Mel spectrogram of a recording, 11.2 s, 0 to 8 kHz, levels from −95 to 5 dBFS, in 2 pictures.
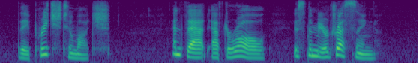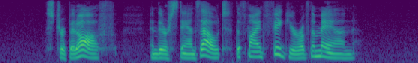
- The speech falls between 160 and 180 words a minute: No, slow, 135 wpm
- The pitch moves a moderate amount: No, wide, 5.7 semitones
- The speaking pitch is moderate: Yes, medium, 180 Hz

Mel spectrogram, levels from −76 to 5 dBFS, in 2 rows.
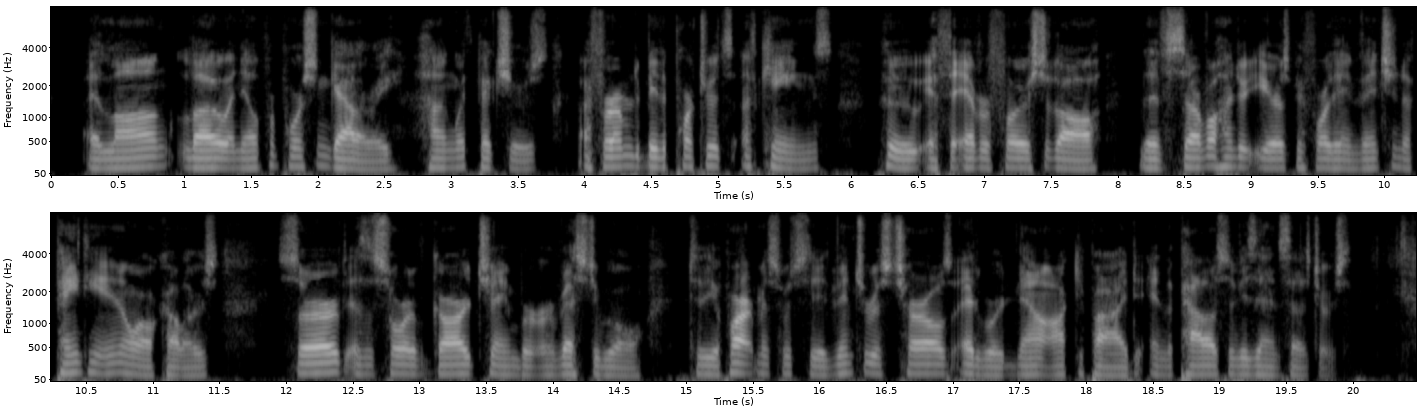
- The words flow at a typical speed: Yes, average, 180 wpm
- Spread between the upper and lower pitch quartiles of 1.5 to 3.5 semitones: Yes, narrow, 2.4 semitones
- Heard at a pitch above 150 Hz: No, low, 115 Hz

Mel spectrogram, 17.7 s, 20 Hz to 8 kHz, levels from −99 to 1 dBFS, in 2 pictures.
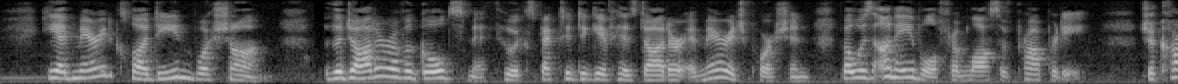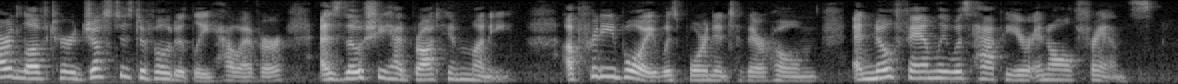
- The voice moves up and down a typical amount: No, wide, 6.4 semitones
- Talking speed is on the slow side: No, average, 190 wpm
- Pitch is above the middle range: Yes, high, 200 Hz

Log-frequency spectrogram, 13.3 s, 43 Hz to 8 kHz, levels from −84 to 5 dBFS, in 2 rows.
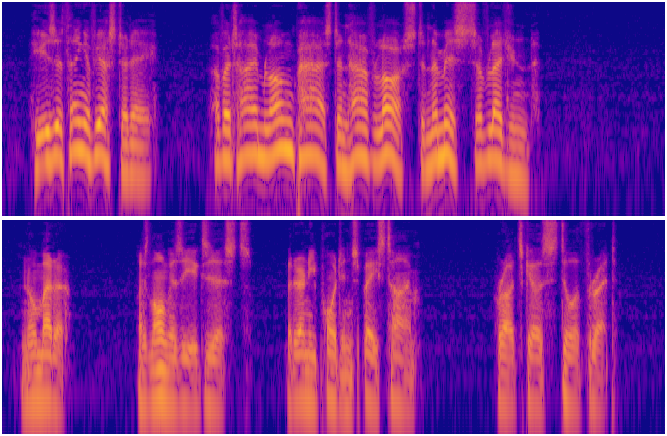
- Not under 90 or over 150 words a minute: No, average, 165 wpm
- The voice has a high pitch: No, medium, 150 Hz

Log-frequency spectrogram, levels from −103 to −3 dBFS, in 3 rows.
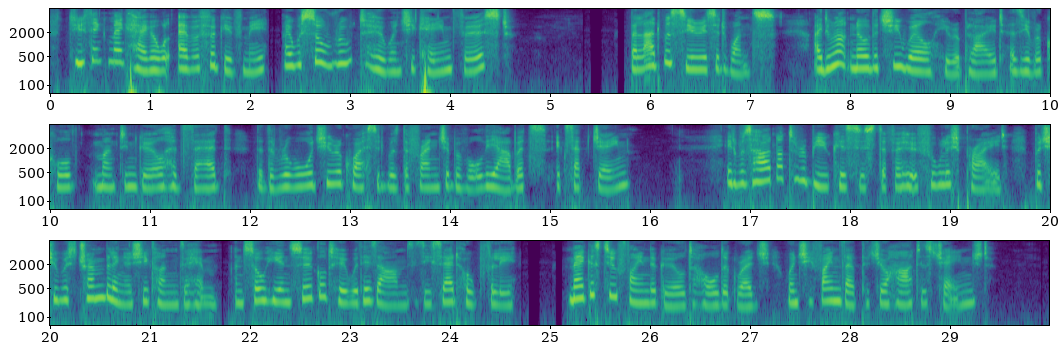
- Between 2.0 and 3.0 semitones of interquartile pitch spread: No, average, 3.4 semitones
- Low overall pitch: No, high, 230 Hz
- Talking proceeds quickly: Yes, fast, 215 wpm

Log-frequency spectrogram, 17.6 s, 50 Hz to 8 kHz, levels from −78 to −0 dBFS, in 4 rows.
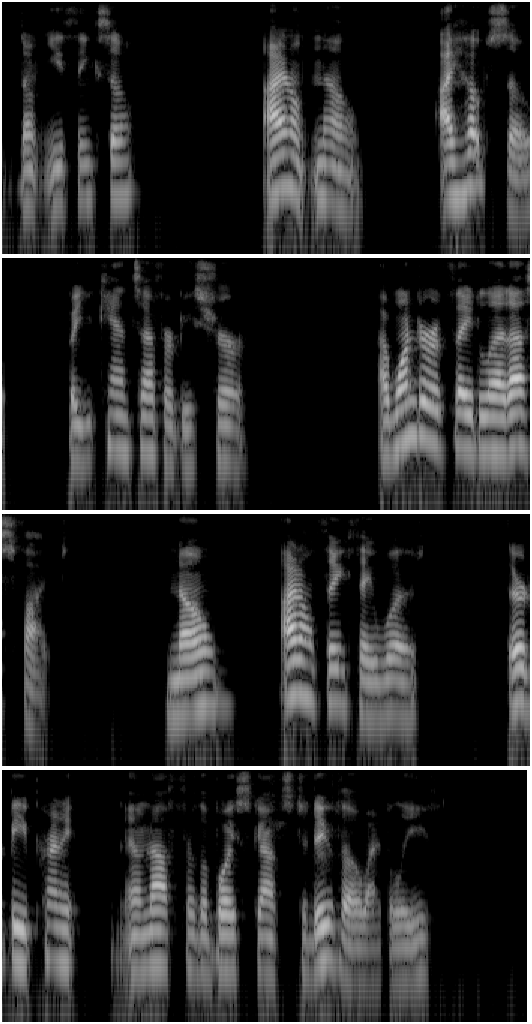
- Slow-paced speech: No, average, 145 wpm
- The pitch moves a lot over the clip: No, average, 3.5 semitones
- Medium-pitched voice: Yes, medium, 155 Hz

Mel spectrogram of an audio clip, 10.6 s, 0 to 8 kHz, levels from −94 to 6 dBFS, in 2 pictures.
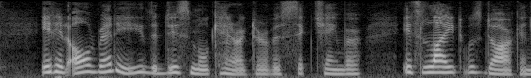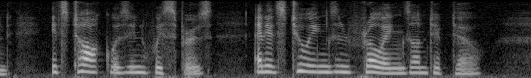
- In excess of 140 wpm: Yes, average, 165 wpm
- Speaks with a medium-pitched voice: No, high, 215 Hz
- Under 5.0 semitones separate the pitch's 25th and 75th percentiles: Yes, average, 4.0 semitones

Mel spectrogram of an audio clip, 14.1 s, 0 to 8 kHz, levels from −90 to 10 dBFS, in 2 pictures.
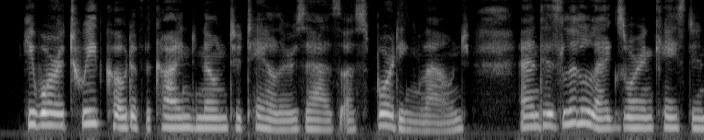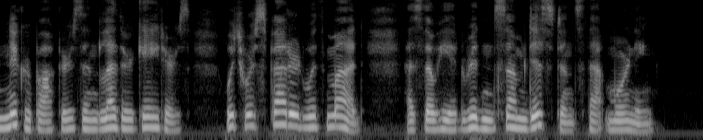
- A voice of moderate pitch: Yes, medium, 175 Hz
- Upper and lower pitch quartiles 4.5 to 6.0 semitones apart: No, average, 4.1 semitones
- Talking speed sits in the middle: Yes, average, 170 wpm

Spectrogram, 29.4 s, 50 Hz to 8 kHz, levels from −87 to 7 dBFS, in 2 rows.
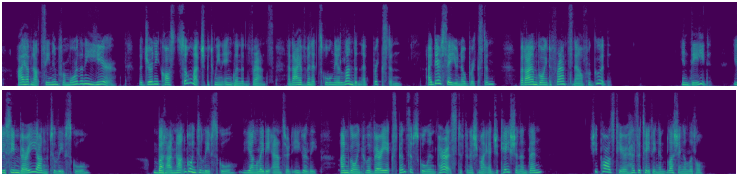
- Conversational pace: Yes, average, 190 wpm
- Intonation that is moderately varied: Yes, average, 4.6 semitones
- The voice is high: Yes, high, 195 Hz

